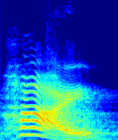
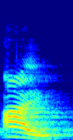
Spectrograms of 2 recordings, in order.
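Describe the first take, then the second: First: The word begins with an h sound. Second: The word begins without an h sound. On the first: "Some people want to say I, hi" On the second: "They say what? I"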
